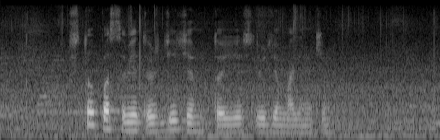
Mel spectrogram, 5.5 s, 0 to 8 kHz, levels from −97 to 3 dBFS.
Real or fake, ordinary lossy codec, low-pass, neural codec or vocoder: real; none; 7.2 kHz; none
